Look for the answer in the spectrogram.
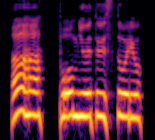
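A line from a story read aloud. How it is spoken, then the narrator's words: Giggling. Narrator (Russian): хихикнула Эльза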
